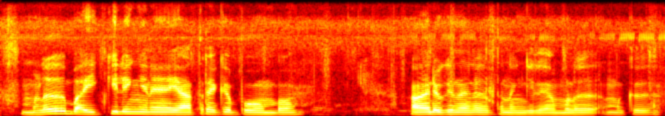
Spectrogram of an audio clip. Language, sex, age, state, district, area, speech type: Malayalam, male, 18-30, Kerala, Wayanad, rural, spontaneous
